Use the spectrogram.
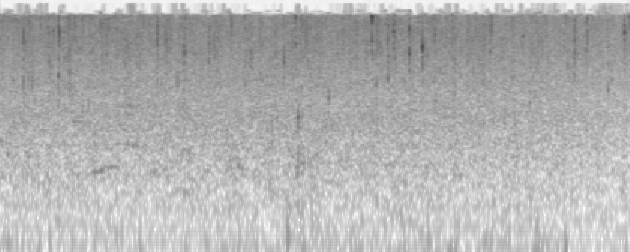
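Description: An audience taps two fingers together in unison to imitate rain, producing a dense, even, hissing patter that holds steady for several seconds with no talking.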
